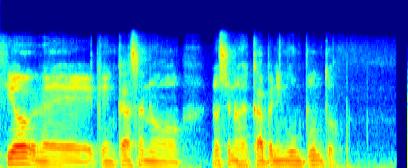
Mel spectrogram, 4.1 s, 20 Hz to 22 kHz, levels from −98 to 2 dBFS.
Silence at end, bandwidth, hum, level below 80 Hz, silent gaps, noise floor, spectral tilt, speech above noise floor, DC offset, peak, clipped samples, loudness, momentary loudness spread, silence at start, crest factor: 0.55 s; 10 kHz; none; -48 dBFS; none; -48 dBFS; -4.5 dB/octave; 27 dB; under 0.1%; 0 dBFS; under 0.1%; -22 LUFS; 14 LU; 0 s; 22 dB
